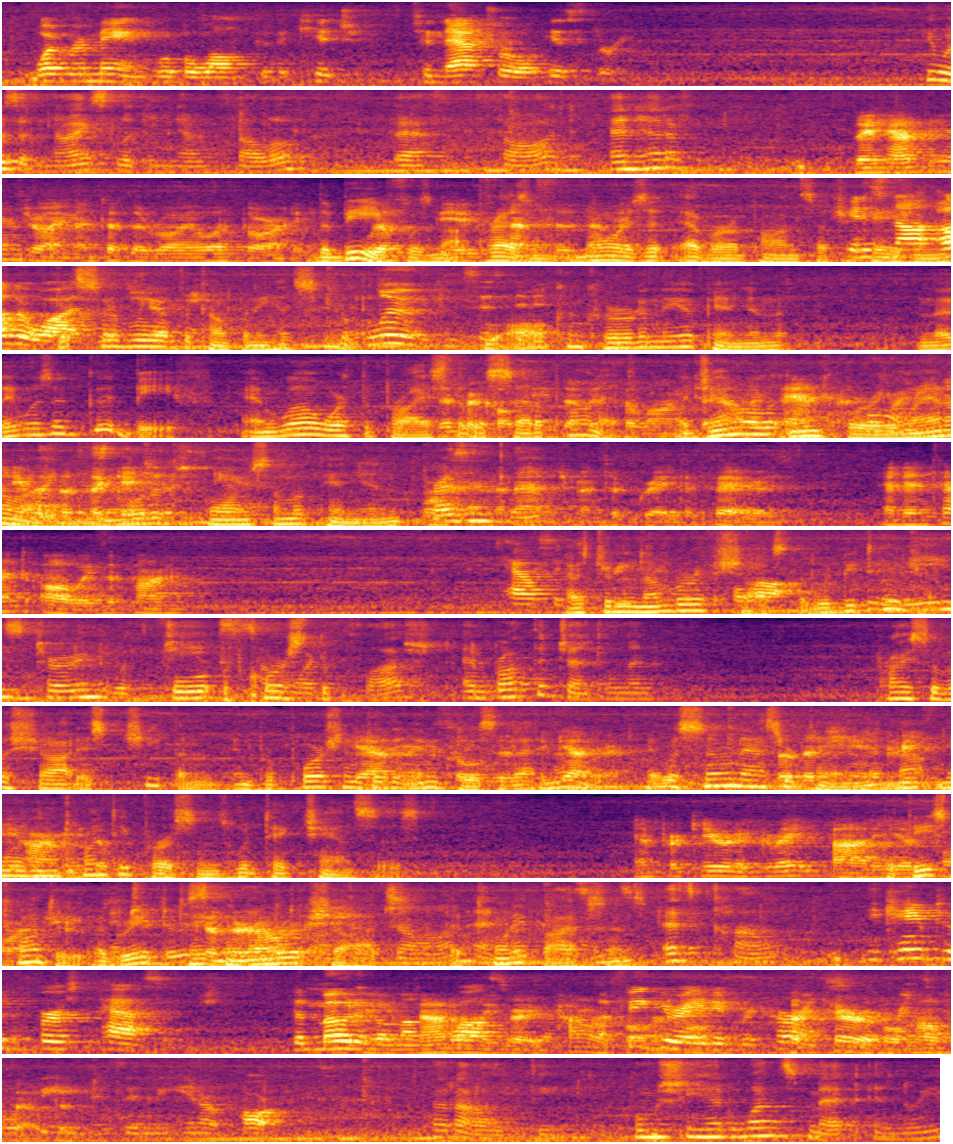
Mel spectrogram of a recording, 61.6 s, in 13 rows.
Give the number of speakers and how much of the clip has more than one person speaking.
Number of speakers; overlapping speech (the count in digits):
4, about 41%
